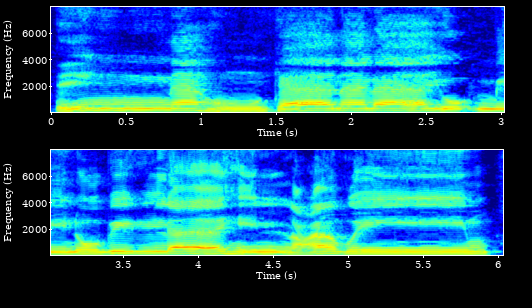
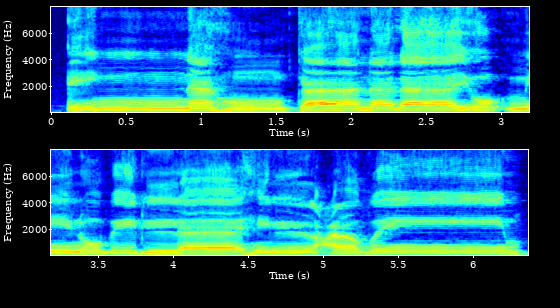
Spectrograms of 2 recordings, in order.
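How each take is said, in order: First: Melodic recitation with a slow, drawn-out Azeem; Quran recitation. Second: Melodic tajweed chant; Quran recitation. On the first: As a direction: chant the verse and stop on Azeem with a silent ज़ेर. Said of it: "full आयत ऐसे पढ़ेंगे". (पूरी आयत तिलावत में, अज़ीम पर रुककर) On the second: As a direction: recite the verse in a drawn-out tune. Recites the verse before spelling. (Quran की तिलावत के अंदाज़ में) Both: Shown as a demonstration.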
